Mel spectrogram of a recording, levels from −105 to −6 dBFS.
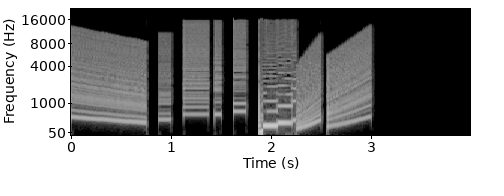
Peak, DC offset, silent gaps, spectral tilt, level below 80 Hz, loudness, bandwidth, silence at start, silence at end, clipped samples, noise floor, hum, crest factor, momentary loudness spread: -14 dBFS; under 0.1%; none; -3 dB/octave; -52 dBFS; -35 LUFS; 16 kHz; 0 s; 1 s; under 0.1%; under -90 dBFS; none; 22 dB; 7 LU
